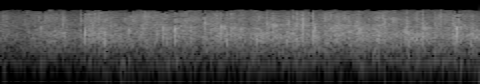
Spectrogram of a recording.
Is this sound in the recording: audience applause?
yes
